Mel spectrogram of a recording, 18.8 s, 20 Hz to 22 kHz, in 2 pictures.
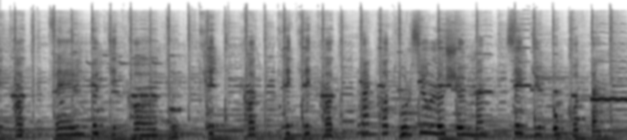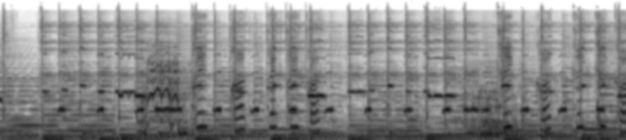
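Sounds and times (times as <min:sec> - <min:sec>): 
clip-clop of trotting horse hooves: 0:00.0 - 0:06.2, 0:11.2 - 0:12.5, 0:15.5 - 0:17.5
jingly musical backing: 0:00.0 - 0:18.7
speech: 0:00.2 - 0:09.3
horse whinnying: 0:11.4 - 0:12.3, 0:16.2 - 0:17.4.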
